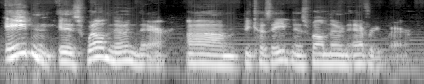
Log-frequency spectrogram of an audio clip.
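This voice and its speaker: A man's voice: a little high, normal speed, faint music behind. A man telling his part of a tabletop game to viewers in a casual, rambling, emphatic way, as a player. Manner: animated, emphatic, rambling and repetitive.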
